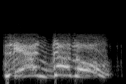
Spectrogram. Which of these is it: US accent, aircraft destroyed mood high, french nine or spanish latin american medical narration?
aircraft destroyed mood high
